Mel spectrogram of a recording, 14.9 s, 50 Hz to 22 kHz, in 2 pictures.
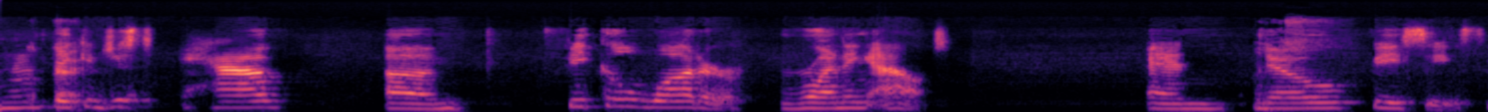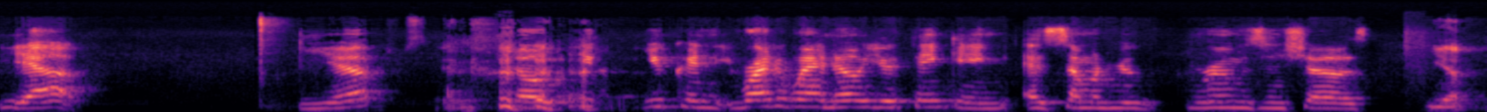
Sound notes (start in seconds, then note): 9.6 laughs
